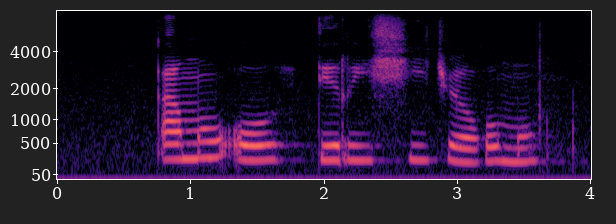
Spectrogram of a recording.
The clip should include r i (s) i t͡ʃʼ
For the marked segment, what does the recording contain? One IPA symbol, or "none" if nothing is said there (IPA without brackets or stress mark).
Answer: ʃ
